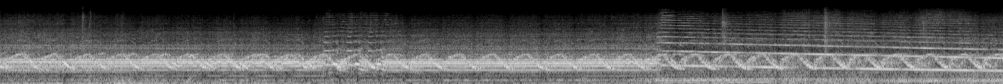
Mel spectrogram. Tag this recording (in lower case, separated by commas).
ambulance (siren), emergency vehicle, police car (siren), siren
